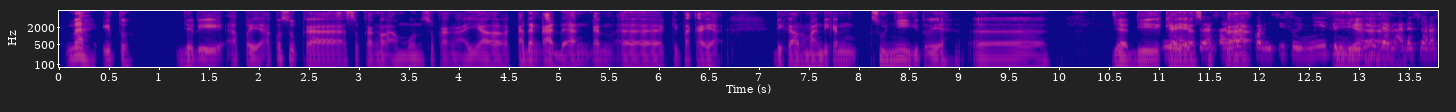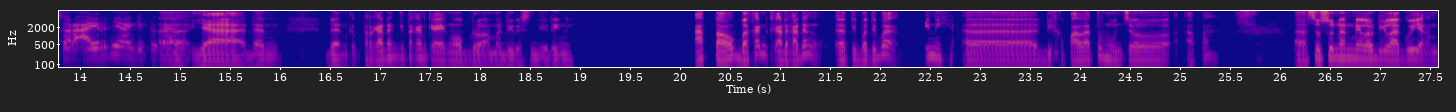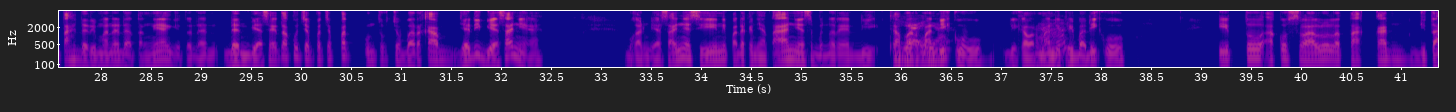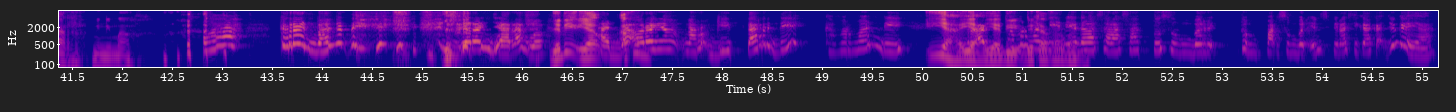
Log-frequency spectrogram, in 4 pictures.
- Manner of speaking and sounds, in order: teeth sucking; surprised: "Wah, keren banget"; laugh; chuckle; laughing while speaking: "Jadi"
- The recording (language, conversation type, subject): Indonesian, podcast, Bagaimana kamu menangkap inspirasi dari pengalaman sehari-hari?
